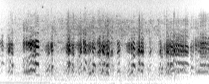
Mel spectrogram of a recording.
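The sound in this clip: Brant goose calling: a long run of short, gruff, croaking honks in quick, uneven bursts, many calls overlapping, with no voices.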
